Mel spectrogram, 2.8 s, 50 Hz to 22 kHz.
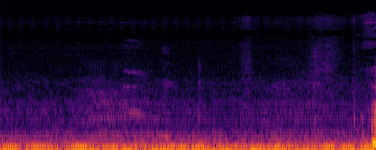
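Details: Salem, a 2.5-year-old black FIV-positive male cat given up by his owner, at Baltimore County Animal Services in Baldwin, Maryland, on 07/02/2022, lonely and sweet; a steady low rumbling purr throbs underneath, with a person's soft praise at the end.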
